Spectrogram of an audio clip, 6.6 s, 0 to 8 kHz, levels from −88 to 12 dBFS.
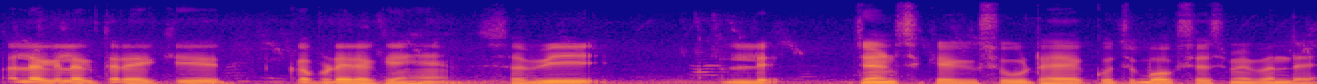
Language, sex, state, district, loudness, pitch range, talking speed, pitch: Hindi, female, Rajasthan, Bikaner, -19 LUFS, 105-120 Hz, 155 wpm, 115 Hz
